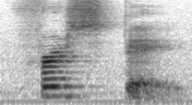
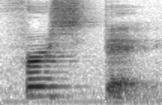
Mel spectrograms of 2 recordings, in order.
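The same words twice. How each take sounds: First: The T at the end of first is dropped. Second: The T at the end of first is dropped.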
